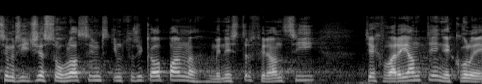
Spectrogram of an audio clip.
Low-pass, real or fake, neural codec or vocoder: 9.9 kHz; fake; vocoder, 22.05 kHz, 80 mel bands, Vocos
